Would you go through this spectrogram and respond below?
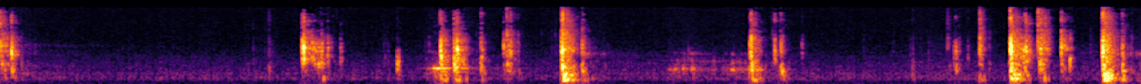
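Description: Typing on a computer keyboard while writing HTML, heard as quiet, close, irregular bursts of key clicks separated by short pauses, with no talking.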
